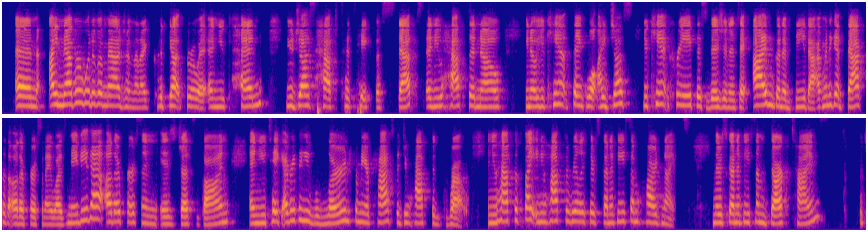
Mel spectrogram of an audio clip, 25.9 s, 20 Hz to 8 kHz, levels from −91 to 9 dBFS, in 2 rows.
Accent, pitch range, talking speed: American, 205-255 Hz, 245 wpm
